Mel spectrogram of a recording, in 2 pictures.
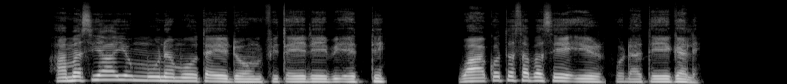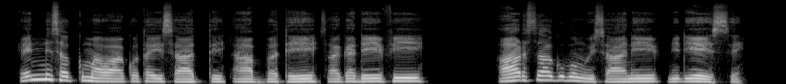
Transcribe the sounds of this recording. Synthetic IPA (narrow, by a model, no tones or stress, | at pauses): ʔɐmɐsɪjaːjɔmːuːnɐmo̞ːt̪ɐʔɛd̪o̞ːnfɪt̪ʼe̞ːd̪e̞ːbɪʔɛt̪ːɪ | waːkʼɔt̪ɐsɐbɐseːʔɪːrfɔᶑɐt̪e̞ːɡɐlɛ | ʔɪnːɪsɐkːʊmɐwaːkʼɔt̪ɐɪsaːt̪ːɪᶑaːbːɐt̪eːsɐɡɐd̪eːfɪ | ʔaːɾsaːɡʊbɐmʊɪsaːniːfnɪᶑɪʔe̞ːsːɛ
